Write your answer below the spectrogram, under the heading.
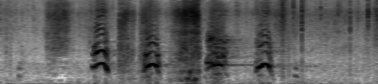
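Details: A Beagle Harrier in a ploughed field, yelping four times in quick succession, each bark short and ringing, about half a second apart, over soft outdoor noise.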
